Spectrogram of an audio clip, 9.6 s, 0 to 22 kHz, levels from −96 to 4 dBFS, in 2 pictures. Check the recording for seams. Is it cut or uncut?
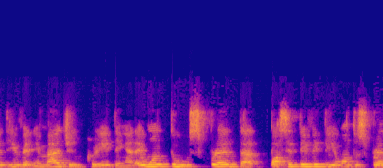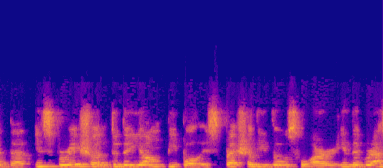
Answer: cut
